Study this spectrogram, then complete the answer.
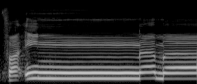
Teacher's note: फ़इन्नमा, फ़ा को ज़बर है, फ़ा के ऊपर ज़बर आने की वजह से इसको खींचना नहीं है। फ़इन्नमा हमज़ा खूब वाज़े करेंगे।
